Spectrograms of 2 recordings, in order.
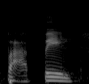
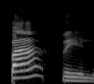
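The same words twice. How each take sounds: First: The stress is on the last syllable. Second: The stress is on the first syllable. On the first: The speaker calls it right. "Decimos papel. ... dónde recae la sílaba tónica ... en la última" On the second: The speaker calls it wrong. "nosotros no decimos papel"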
